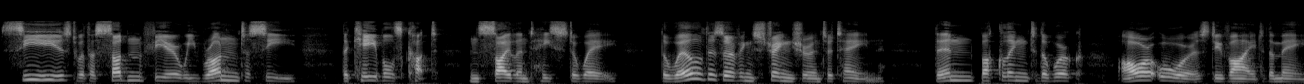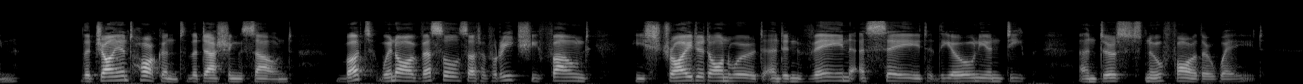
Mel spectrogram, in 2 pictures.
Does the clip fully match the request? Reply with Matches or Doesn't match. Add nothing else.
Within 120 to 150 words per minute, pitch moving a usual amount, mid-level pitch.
Matches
